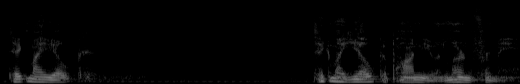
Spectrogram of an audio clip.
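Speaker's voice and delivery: soft, low, tender invitation; tender hushed voice of Jesus; gentle Jesus. Acted.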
